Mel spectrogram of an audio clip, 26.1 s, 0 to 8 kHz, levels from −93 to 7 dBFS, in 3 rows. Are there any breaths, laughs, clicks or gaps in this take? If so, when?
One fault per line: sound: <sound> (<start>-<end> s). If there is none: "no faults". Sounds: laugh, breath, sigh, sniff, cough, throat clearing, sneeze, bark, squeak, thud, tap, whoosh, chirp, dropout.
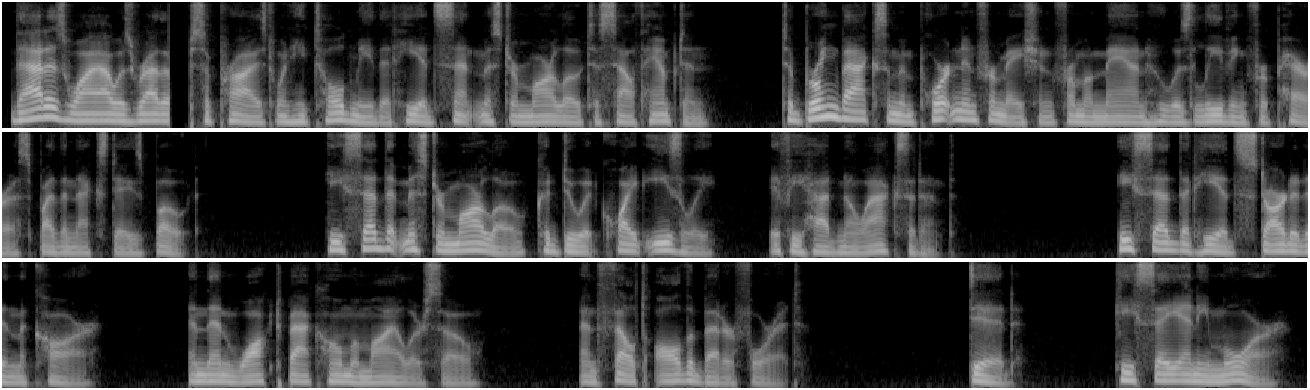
no faults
